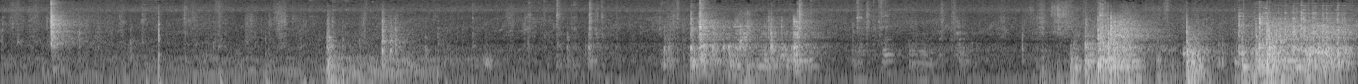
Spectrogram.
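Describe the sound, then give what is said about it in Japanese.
The heavy wooden door of a history museum at the entrance of a large residence in Japan is hauled open so visitors can go inside, with a series of knocks, scrapes and clunks that grow louder toward the end, while faint voices murmur. “今重い扉を開けてもらって、中に入っていきますと”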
